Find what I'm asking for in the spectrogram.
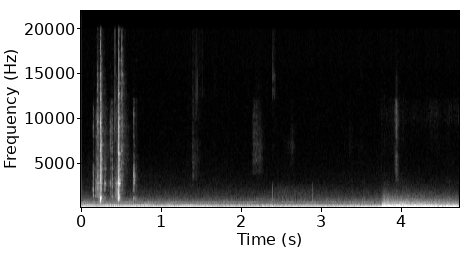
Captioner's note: gun clicks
